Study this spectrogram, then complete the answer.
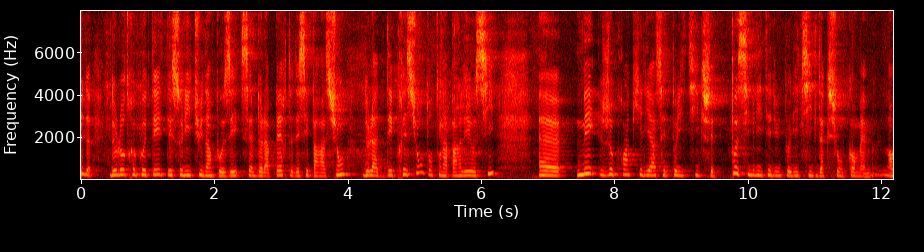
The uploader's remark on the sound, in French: Colloque. Présentation courte suivie d'une discussion avec le public sur les enjeux de la journée entière.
